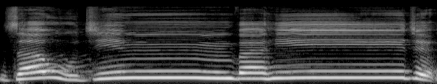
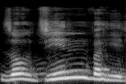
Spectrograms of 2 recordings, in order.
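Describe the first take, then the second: First: An m sound comes before the b. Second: A clear n sound comes before the b. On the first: The speaker calls it right. "यहाँ पे हम जिम करेंगे" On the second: The speaker calls it wrong. "नहीं करेंगे"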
